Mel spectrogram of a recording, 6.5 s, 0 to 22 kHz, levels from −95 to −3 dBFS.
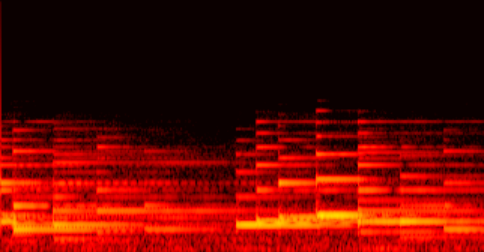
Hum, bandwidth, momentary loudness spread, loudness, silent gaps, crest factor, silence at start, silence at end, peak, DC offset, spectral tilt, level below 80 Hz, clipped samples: none; 4.3 kHz; 15 LU; -41 LUFS; none; 14 dB; 0 s; 0 s; -26 dBFS; under 0.1%; -4 dB/octave; -68 dBFS; under 0.1%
